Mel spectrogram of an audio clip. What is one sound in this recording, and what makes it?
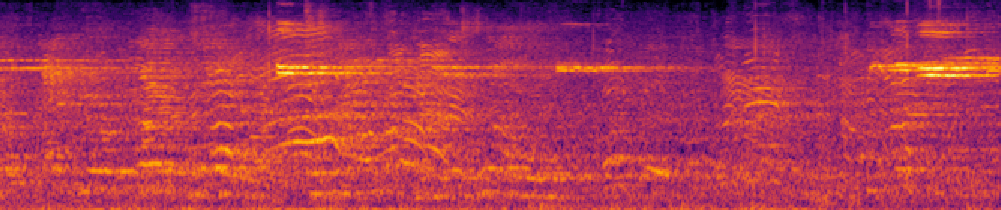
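A crowd chatters and shouts in a large echoing gym.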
